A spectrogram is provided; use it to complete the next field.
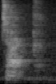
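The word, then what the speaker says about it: Chaak: El siguiente dios es Cha'ak, o sea, Chak. Lo que pasa es que la pronunciación y la forma de escritura se ven un poco diferentes a cómo es el nombre del dios como tal.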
